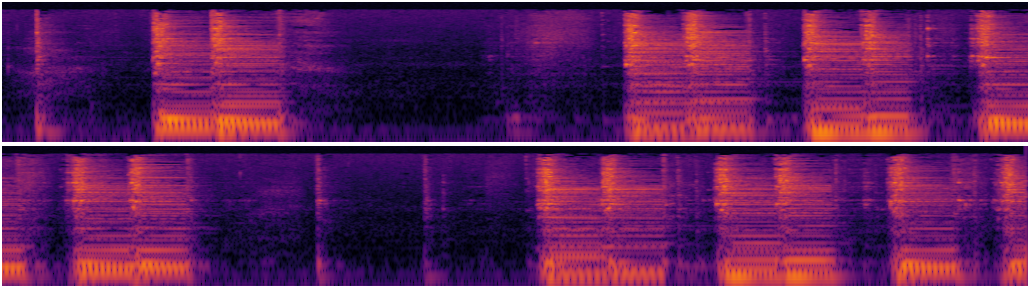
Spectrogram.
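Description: Taylor GS Mini steel-string acoustic guitar strumming the chord sequence C, G, D, C, one chord at a time. About eight separate strums, each left to ring briefly, with a pause of about two seconds after the first.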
